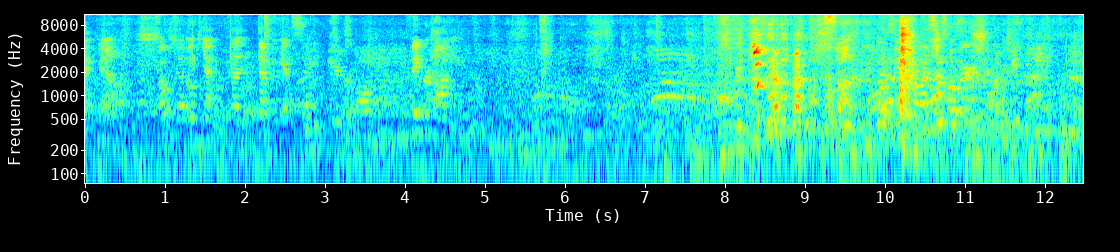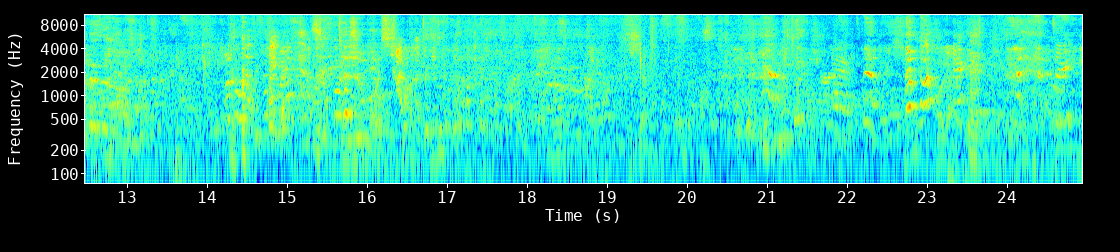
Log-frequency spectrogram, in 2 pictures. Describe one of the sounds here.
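A young woman speaks with animation to a room.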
